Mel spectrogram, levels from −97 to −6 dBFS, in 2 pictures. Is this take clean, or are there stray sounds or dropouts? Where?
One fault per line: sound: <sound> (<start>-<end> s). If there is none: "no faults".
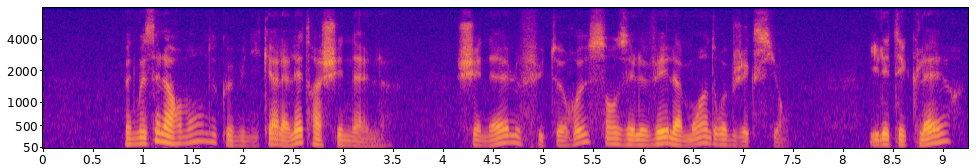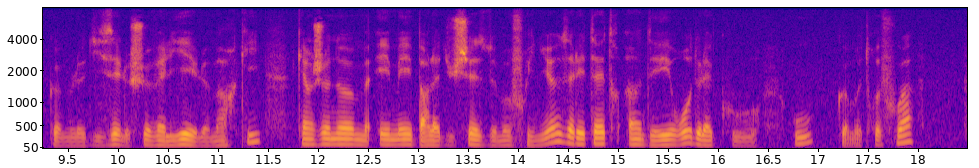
no faults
